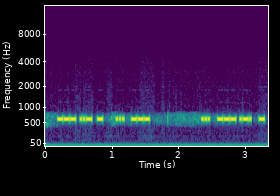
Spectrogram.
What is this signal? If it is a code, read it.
Morse code, heard as a keyed tone, about 53 wpm, spaced as for 46 wpm, 600 Hz. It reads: OUT SO SORT
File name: archived / CRSnet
